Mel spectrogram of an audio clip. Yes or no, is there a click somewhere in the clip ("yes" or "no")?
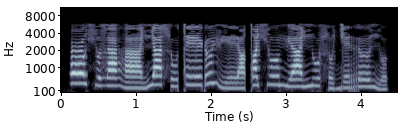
no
